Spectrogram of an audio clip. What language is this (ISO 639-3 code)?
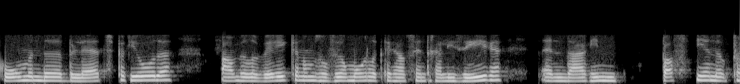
nld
